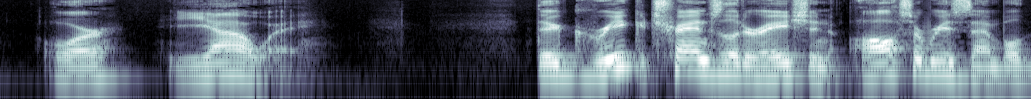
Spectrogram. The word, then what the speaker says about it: Yahweh: to the syllable way when all the vowels are pronounced together it sounds like Yahweh or Yahweh the Greek transliteration also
